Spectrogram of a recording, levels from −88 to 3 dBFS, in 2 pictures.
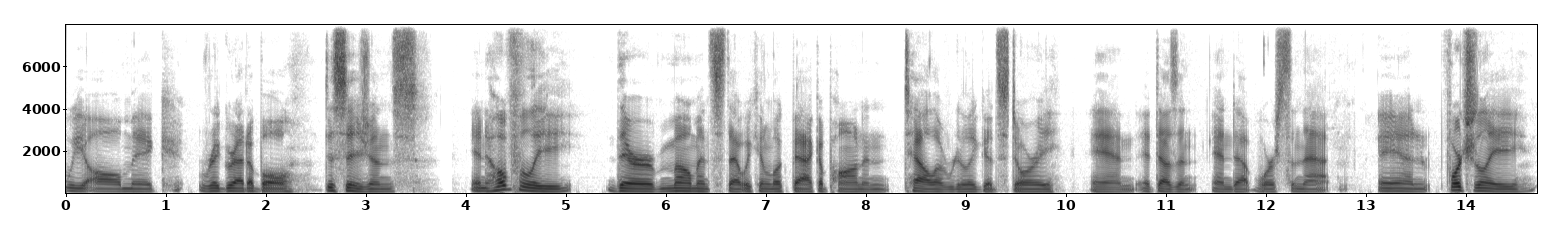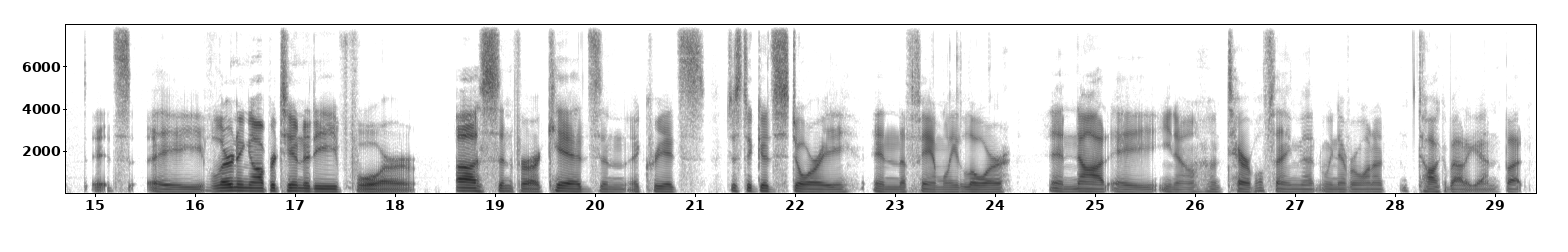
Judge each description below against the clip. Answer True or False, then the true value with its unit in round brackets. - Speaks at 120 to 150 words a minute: True (145 wpm)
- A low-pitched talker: True (110 Hz)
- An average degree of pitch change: True (3.3 semitones)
